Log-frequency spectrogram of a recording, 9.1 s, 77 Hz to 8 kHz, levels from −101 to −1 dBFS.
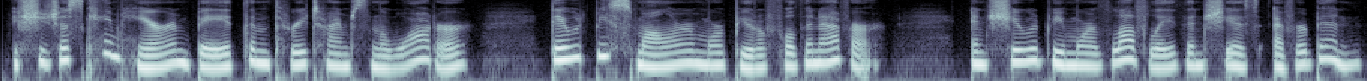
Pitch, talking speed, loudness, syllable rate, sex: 210 Hz, 215 wpm, -18 LUFS, 5.7 syllables/s, female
